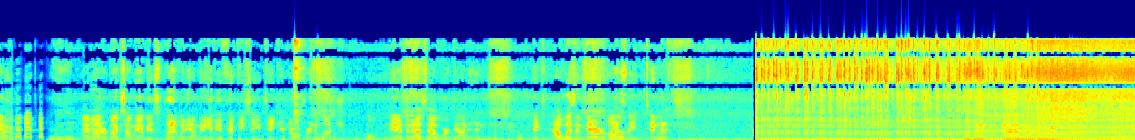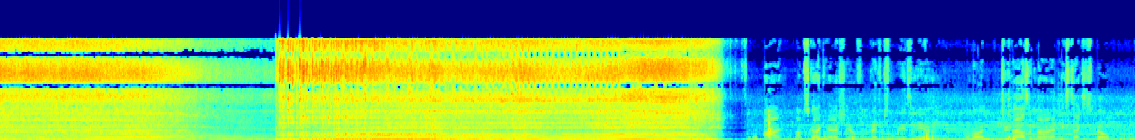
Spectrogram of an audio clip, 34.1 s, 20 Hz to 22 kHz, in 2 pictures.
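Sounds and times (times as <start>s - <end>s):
drag car engine at full throttle: 11.4s - 28.2s.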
